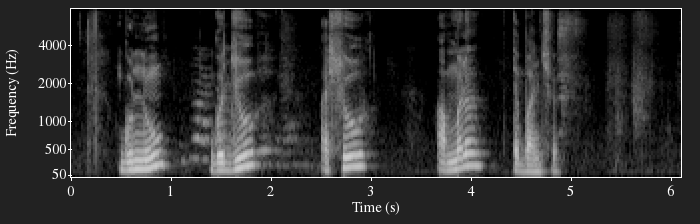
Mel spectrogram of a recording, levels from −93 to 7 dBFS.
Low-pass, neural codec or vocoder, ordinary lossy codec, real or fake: none; none; none; real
